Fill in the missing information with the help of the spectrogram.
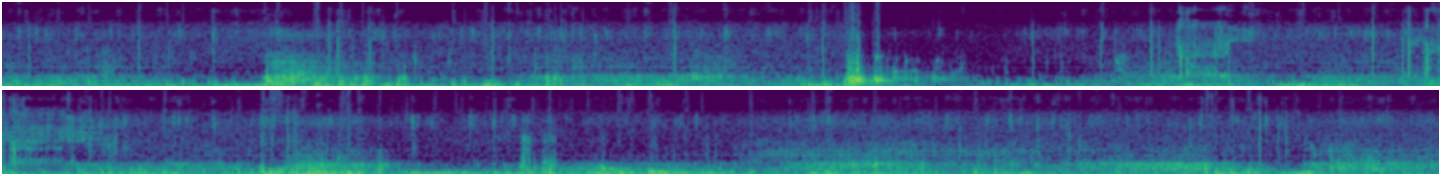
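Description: Muffled low rumbling and gurgling of seawater heard underwater, swelling and fading irregularly, with scattered faint clicks.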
